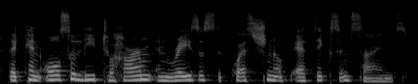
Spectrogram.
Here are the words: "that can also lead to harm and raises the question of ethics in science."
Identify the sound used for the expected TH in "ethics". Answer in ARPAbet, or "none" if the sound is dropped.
TH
